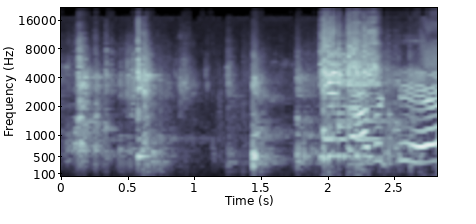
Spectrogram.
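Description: Dishes and steel utensils clatter and clink as they are scrubbed and stacked in a home kitchen, irregular sharp knocks building into ringing metallic clangs near the end, close and loud.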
